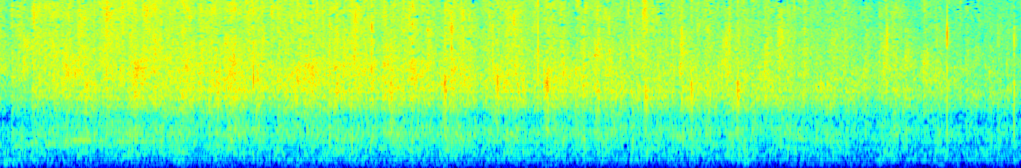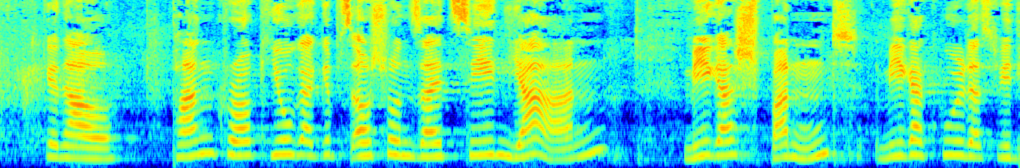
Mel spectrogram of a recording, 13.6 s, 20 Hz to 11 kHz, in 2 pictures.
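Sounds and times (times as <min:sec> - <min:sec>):
audience applause: 0:00.0 - 0:07.1
speech: 0:07.1 - 0:13.6.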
